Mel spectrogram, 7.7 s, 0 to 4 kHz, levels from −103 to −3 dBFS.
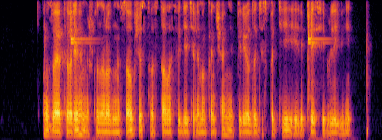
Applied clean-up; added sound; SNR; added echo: none; Chink, clink; 14 dB; none.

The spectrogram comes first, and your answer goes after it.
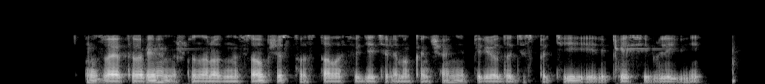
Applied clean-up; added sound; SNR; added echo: neural separator model SepFormer DNS4.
